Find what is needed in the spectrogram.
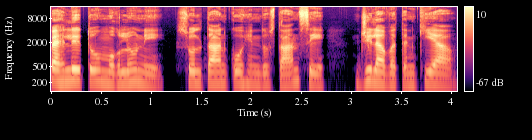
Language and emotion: Urdu, neutral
